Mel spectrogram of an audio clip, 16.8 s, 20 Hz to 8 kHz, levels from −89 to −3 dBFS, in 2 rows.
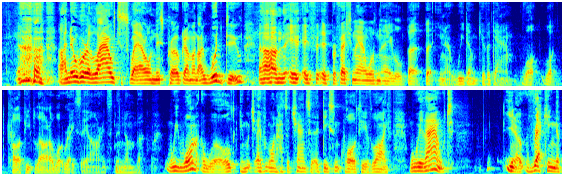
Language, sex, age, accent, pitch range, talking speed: English, male, 50-69, British, 105-135 Hz, 225 wpm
